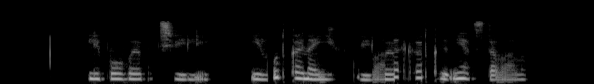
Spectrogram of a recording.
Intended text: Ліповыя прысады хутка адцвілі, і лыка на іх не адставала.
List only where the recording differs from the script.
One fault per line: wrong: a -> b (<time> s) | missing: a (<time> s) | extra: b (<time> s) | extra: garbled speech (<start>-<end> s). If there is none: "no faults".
missing: прысады хутка (1.4 s)
wrong: лыка -> хутка (2.7 s)
extra: garbled speech (3.6-4.5 s)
